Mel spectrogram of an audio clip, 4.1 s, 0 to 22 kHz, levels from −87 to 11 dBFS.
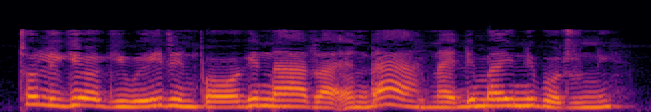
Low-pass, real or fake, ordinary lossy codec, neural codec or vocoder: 7.2 kHz; real; AAC, 32 kbps; none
